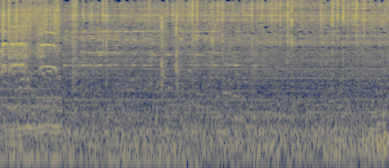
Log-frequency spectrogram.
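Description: Stick (arc) welding on a steel truck front axle beam: the arc crackles and spits steadily as the bead is laid. Music plays along with it.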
